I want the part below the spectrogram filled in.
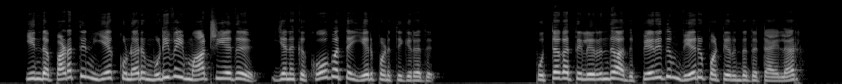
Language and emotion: Tamil, angry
